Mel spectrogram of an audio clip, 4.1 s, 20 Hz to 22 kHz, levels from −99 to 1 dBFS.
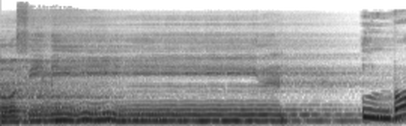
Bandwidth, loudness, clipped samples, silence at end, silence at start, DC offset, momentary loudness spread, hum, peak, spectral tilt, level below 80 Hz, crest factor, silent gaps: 18 kHz; -21 LUFS; under 0.1%; 0 s; 0 s; under 0.1%; 13 LU; none; -6 dBFS; -7 dB/octave; -72 dBFS; 14 dB; none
